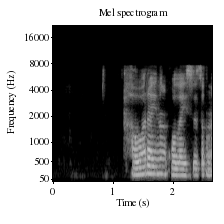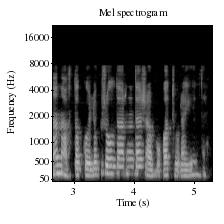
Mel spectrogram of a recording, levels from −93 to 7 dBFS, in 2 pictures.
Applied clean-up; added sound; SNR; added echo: none; none; none; none.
